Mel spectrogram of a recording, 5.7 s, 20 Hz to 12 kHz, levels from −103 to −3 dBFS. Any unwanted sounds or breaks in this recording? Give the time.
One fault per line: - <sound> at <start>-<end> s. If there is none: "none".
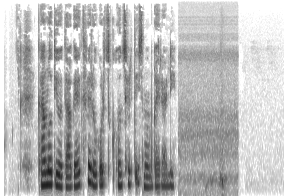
- whoosh at 4.1-4.6 s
